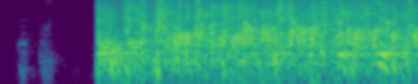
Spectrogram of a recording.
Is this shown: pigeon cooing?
no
